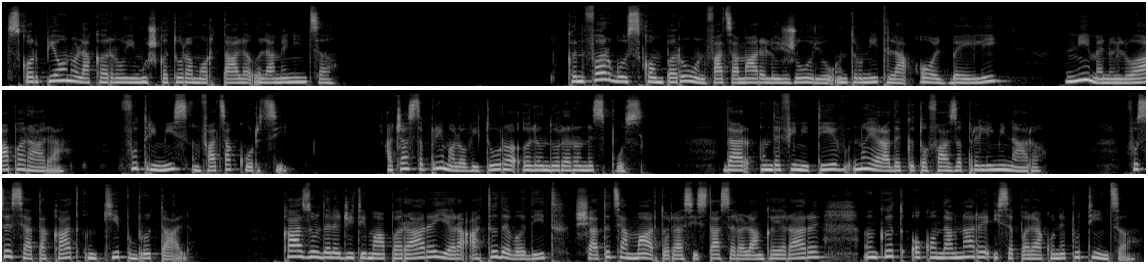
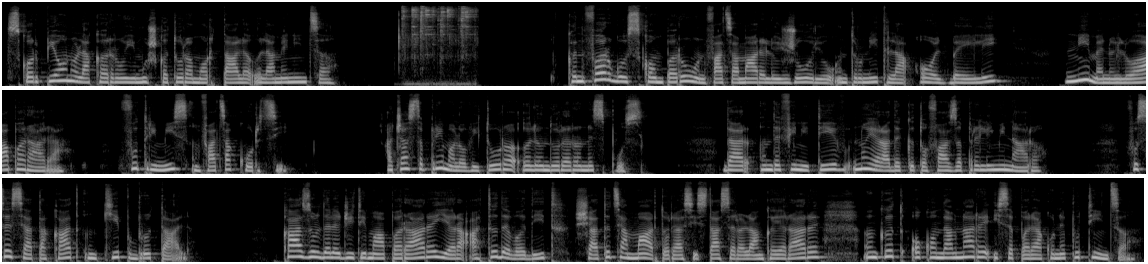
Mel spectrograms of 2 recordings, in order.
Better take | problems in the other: first | jangling keys; loud; at 4 s; peak level with the speech

